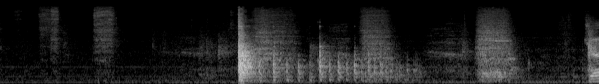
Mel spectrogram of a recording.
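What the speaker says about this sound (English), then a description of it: "And then I will often spritz it with the accelerator." A short hiss of glue accelerator spray spritzed onto a fiddle part during setup work, a single close burst followed by faint rubbing and handling sounds.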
